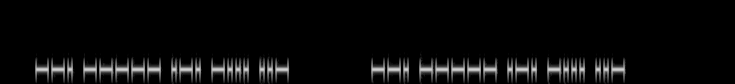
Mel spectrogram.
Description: Morse code, heard as a keyed tone, about 30 wpm, 700 Hz. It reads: G0RBU G0RBU
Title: DXCC-100 Call Signs - 5 Characters - Repeated 3x - 30wpm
